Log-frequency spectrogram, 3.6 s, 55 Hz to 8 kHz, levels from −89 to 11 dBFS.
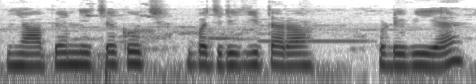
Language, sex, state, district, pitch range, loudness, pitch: Hindi, male, Uttar Pradesh, Saharanpur, 170-180 Hz, -14 LUFS, 170 Hz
